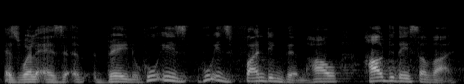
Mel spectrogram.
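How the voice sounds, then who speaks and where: News guy doing an interview, husky mid-range voice, slightly dull lo-fi sound. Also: medium pitch, big pitch swings, moderate pace. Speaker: news anchor interviewing a guest.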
